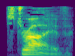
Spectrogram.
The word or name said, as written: strive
